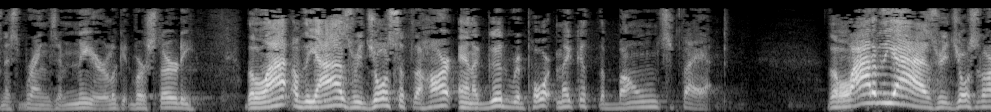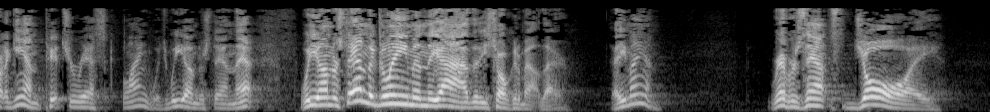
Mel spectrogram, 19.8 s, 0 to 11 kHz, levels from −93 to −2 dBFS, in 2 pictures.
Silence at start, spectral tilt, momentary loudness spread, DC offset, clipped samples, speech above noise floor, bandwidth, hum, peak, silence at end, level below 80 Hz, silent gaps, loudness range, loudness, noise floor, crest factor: 0 s; -3 dB/octave; 19 LU; under 0.1%; under 0.1%; 50 dB; 8.8 kHz; none; -2 dBFS; 0.55 s; -70 dBFS; none; 10 LU; -20 LUFS; -72 dBFS; 20 dB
